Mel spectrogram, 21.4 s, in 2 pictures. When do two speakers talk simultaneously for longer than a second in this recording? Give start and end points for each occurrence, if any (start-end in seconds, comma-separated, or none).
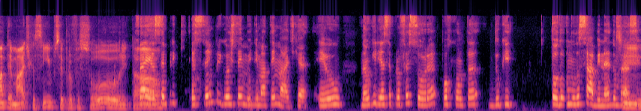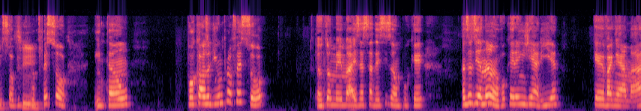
10.2-11.5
